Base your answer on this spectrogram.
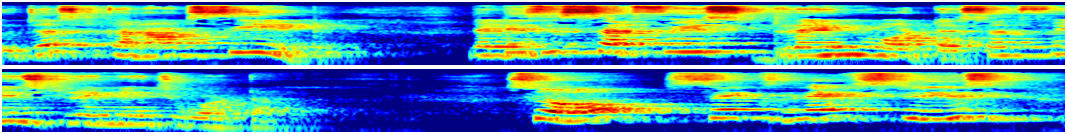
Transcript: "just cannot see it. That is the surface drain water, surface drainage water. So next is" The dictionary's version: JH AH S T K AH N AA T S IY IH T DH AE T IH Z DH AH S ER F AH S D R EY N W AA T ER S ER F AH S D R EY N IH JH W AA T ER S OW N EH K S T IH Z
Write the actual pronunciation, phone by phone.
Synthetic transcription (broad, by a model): JH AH S T K AH N AA T S IY IH T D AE T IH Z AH S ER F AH S D R EY N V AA T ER S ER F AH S D R EY N IH JH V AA T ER S OW N EH K S T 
